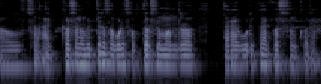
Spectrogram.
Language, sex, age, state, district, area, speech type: Odia, male, 18-30, Odisha, Puri, urban, spontaneous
